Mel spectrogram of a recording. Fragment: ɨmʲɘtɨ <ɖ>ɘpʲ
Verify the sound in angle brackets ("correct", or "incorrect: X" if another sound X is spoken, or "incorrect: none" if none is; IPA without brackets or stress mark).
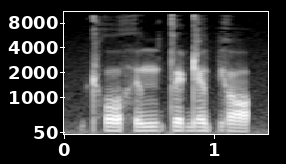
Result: correct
